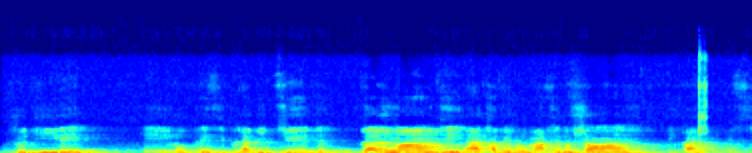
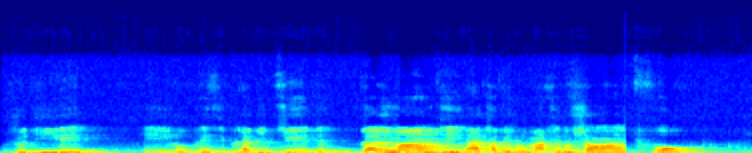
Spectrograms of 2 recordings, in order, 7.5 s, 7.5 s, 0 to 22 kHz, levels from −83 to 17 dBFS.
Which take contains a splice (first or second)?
second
